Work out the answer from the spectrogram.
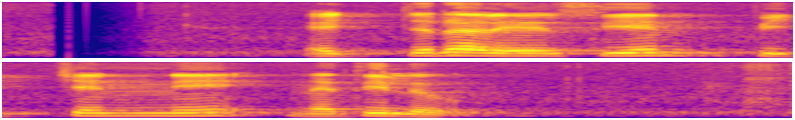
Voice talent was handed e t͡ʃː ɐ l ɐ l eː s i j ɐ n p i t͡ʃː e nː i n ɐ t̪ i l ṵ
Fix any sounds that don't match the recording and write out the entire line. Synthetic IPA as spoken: e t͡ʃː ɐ ɾ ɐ l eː s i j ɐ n p i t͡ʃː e nː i n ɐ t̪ i l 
